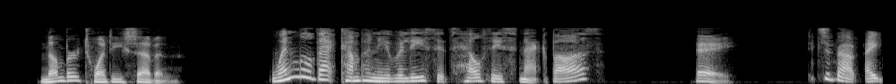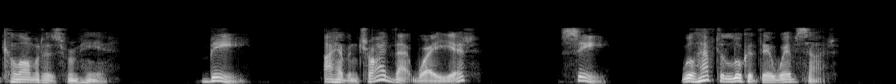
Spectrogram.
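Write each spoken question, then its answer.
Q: When will that company release its healthy snack bars?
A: C: We'll have to look at their website.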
